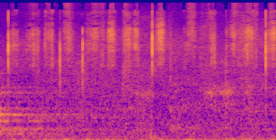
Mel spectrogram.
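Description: Marker or chalk scratching across a board while a formula is written, a run of short, quiet strokes and taps in a classroom setting, heard close and faint with no speech over it.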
